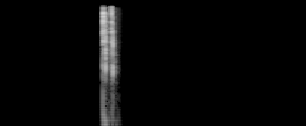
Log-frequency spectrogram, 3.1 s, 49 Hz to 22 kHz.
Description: جلوه های صوتی
دانلود صدای موس کامپیوتر 1 از ساعد نیوز با لینک مستقیم و کیفیت بالا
